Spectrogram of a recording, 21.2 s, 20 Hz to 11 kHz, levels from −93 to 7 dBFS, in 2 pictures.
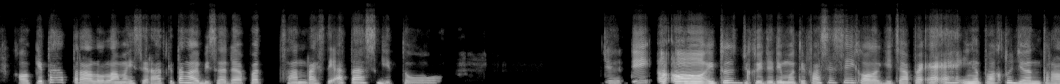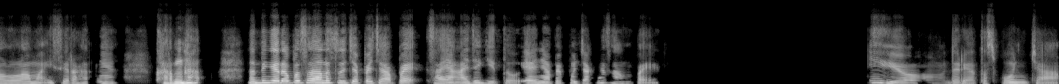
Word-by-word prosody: kalau 180 0 -2
kita 220 +8 -4 0.2
terlalu 195 -6 -1
lama 165 -1 0
istirahat 170 +3 -6
kita 210 +6 -6
nggak 235 -6 +2
bisa 160 +1 -6
dapet 155 +1 -2 0.2
sunrise 160 +1 -4
di - - -3
atas 235 0 -2
gitu. 145 -4 -10 1.7
Jadi 165 +4 -8 0.2
heeh, 215 -3 +7 0.2
itu 200 +5 -3 0.2
juga 185 -3 -4
jadi 165 0 -1
motivasi 205 - -4
sih 275 -1 -7
kalau 185 -3 +1
lagi 170 +1 -7
capek, 175 +7 -1
"Eh 225 - +2
eh, 240 - -3
inget 200 -1 +1
waktu 230 +4 -5
jangan 180 -1 0
terlalu 180 -1 -2
lama 200 +4 0
istirahatnya, 185 0 -6 0.5
karena 205 +3 +8 0.6
nanti 215 +2 +3
nggak 250 -2 +9
dapet 255 +1 +6
sunrise, 245 -1 +7
sudah 225 -1 0
capek-capek, 205 +3 +2 0.2
sayang 160 -2 +2
aja," 190 +7 -1
gitu. 165 - -8 0.2
Ya 175 - +4
nyampe 165 +1 0
puncaknya, 175 +6 -4
sampe. 180 +8 -7 2.2
Iya, 155 -9 -2 0.4
dari 150 +2 -5
atas 165 0 -8
puncak. 155 - -3
180 Hz, 140 wpm, -23 LUFS, 165-215 Hz, 2.2 s, nggak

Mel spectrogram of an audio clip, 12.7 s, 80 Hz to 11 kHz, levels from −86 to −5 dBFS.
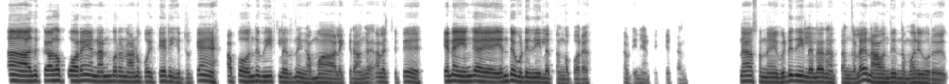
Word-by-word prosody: அ - - +6 0.2
அதுக்காக 175 +2 +2 0.2
போறேன் 170 +2 +3
என் 160 - +1
நண்பரும், 160 -1 -1
நானும் 150 +1 -2
போயி 150 -2 -2
தேடிக்கிட்டுருக்கேன். 155 +2 -2 0.3
அப்போ 155 +3 -4
வந்து 160 +3 0
வீட்ல 145 -3 -2
இருந்து 140 +3 -4
எங்க 120 - -3
அம்மா 130 +1 0
அழைக்கிறாங்க. 115 +1 -5
அழைச்சுட்டு, 140 +2 -5 0.5
என்ன 175 0 +5
எங்க 160 +2 +2 0.4
எந்த 165 +4 +2
விடுதியில 135 -4 0
தங்க 110 0 -7
போற. 110 - -5 0.6
அப்டின்னு 110 0 -12
என்ட்ட 105 0 -22
கேட்டாங்க. 100 0 -20 0.8
நான் 165 -2 0
சொன்னேன், 140 -2 -1
விடுதியிலலாம் 145 -4 +1
நான் 120 -2 -6
தங்கல. 120 +6 -1 0.2
நான் 130 0 +3
வந்து 135 +2 0
இந்தமாரி 125 +1 -1
ஒரு 105 -2 -4
140 Hz, 160 wpm, -22 LUFS, 125-160 Hz, 0.8 s, அ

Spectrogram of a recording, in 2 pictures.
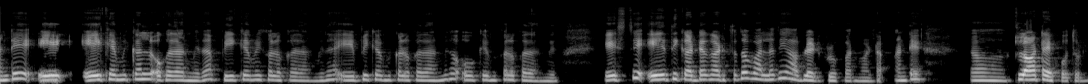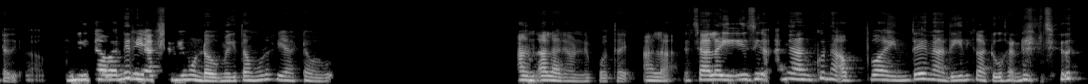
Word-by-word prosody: అంటే 205 +7 +3 0.3
ఎ - - +8 0.4
ఎ - - +8
కెమికల్ 230 +2 +1
ఒకదాని 195 -2 0
మీద, 185 +5 -3 0.2
బి 195 - +2
కెమికల్ 210 -1 -2
ఒకదాని 180 -3 -6
మీద, 190 +4 -3 0.2
ఎబి 190 +3 -2
కెమికల్ 200 -1 -2
ఒకదాని 185 -2 -2
మీద 245 +3 -4
ఓ - - 0
కెమికల్ 205 +1 -3
ఒకదాని 170 -5 -4
మీద. 155 - -8 0.6
ఎస్తే 205 +8 -1 0.2
ఏది 225 +3 +3
గడ్డ 210 0 +4
గడుతదో 220 +5 0
వాళ్ళది 225 +5 0
ఆ - - +1
బ్లడ్ 180 -4 +2
గ్రూప్ 170 -1 -4
అన్నమాట. 160 -2 -8 0.2
అంటే 240 +6 -1 0.6
ఆహ్, 180 -1 +1 0.2
క్లాట్ 220 -1 +8
అయిపోతుంటది. 160 -3 -4 0.6
మిగతావన్నీ 220 +4 +3
రియాక్షన్ 210 -2 +2
ఏం - - +1
ఉండవు. 175 -3 +4
మిగతా 170 +3 -2
3 210 +4 -1
రియాక్ట్ 185 -1 -4
అవ్వవు. 150 -1 -8 1.9
అన్ 190 -2 +3
అలాగే 180 -5 +1
ఉండిపోతాయి. 150 -1 -10 0.2
అలా 175 -1 -1 0.3
చాలా 215 0 +5 0.2
ఈజీగా 235 +1 -1
అని 250 +2 -3
అనుకున్నా 230 +2 -2
అబ్బా! 190 +4 -3 0.2
ఇంతేనా 225 +4 +1
దీనికా 200 +2 -2
200 190 +5 -2
ఇచ్చేదని? 275 +2 -4
200 Hz, 145 wpm, -22 LUFS, 180-220 Hz, 1.9 s, ఎ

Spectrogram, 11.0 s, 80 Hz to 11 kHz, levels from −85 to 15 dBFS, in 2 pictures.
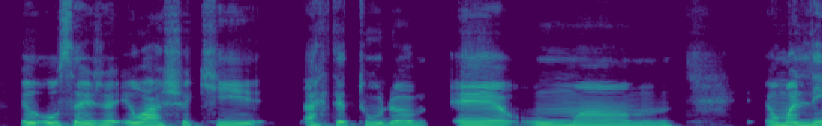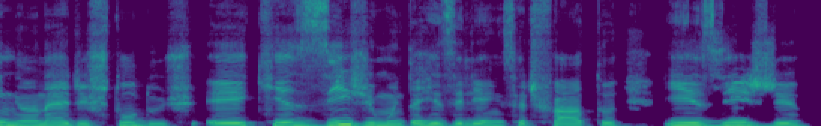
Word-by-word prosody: eu 215 - +4
ou 215 +1 +3
seja, 190 -6 +1
eu 220 +2 +3
acho 225 0 +1
que 200 -2 -3 0.3
arquitetura 220 -5 -1 0.2
é 205 -1 +3
uma 195 -3 -2 0.9
é - - -4
uma 220 +1 +5
linha, 210 -4 +1
né, 195 +1 0
de 185 0 -3
estudos, 175 -2 -4
eh, 200 +1 +4
que 230 - -4
exige 220 +1 +4
muita 180 -2 0
resiliência, 175 -1 -1
de 165 - -5
fato, 180 +3 -2 0.3
e 210 0 +4
exige 195 -1 +1
200 Hz, 130 wpm, -23 LUFS, 185-220 Hz, 0.9 s, uma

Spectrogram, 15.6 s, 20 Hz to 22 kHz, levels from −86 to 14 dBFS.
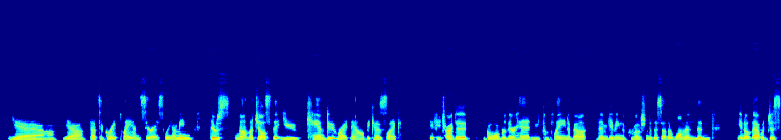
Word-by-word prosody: Yeah, 155 0 -1 0.2
yeah, 150 -2 0
that's 155 -1 -1
a - - -4
great 155 +1 -1
plan, 180 -3 -1
seriously. 170 -1 -2
I 155 - -2
mean, 155 -1 +1 0.4
there's 160 -1 +3
not 170 0 +1
much 180 -1 -1
else 175 0 +5
that 175 0 +2
you 180 -1 0
can 185 0 +2
do 200 +11 +3
right 145 -2 +2
now 145 0 -4
because, 160 -1 -2
like, 150 -2 0 0.7
if 160 +1 -6
you 180 - -2
tried 170 0 +3
to 170 -1 +6 0.4
go 180 +1 +4
over 175 -1 +2
their 175 0 +3
head 175 +1 +1
and 170 -1 -5
complain 170 0 -2
about 165 0 +1 0.2
them 170 0 -1
giving 170 0 -1
the 165 - -4
promotion 165 0 -4
to 160 - -4
this 165 0 -3
other 165 -1 +1
woman, 165 -1 +1
then, 155 0 -1 0.5
you 170 -1 -2
know, 155 0 +1
that 165 0 +6
would 170 -3 -2
just 170 -2 -2
165 Hz, 175 wpm, -23 LUFS, 155-175 Hz, 0.7 s, to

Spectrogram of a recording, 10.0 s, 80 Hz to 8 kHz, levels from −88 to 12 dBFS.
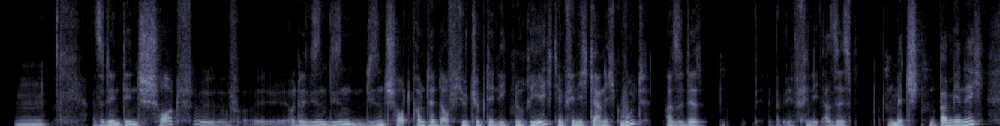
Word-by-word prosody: Hm, 110 0 -4 0.4
also 115 - -6
den 130 +1 +4
den 125 0 +1
Shortf 200 - -2
f 205 - -11
äh, 170 -1 -7
f - - -16 0.4
äh, - - -19
oder 135 -4 -2
diesen 120 +1 0
diesen 115 0 -1
diesen 110 +1 -2
Short 155 - 0
Content 170 0 +1
auf - - -2
YouTube, 145 +8 0
den 125 - +1
ignoriere 115 +5 +4
ich. 210 - 0
Den - - +1
finde 135 -4 +3
ich 115 - -4
gar 120 - +2
nicht 115 - -3
gut. 175 - +2 0.2
Also, 105 -2 -2
der 120 +1 +3
d - - -15 0.8
d - - -10
finde 140 +3 -4
ich - - -14
also, 115 +3 -1
es - - -5 0.4
matched 130 +2 +1
bei 150 0 +4
mir 160 +1 +4
nicht. 210 +5 +3
125 Hz, 230 wpm, -29 LUFS, 115-155 Hz, 0.8 s, den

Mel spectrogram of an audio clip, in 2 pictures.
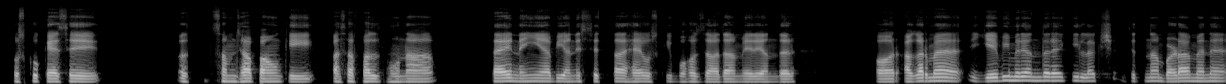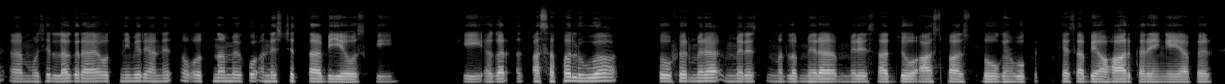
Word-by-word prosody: उसको 130 +3 -1
कैसे 135 0 +4 1.0
अ, - - +2 0.3
समझा 140 -1 +4
पाऊँ 135 0 +4
कि 130 0 0 0.2
असफल 135 -1 +2
होना 130 +1 0 0.8
तय 145 +1 +7
नहीं 145 0 -1
है, 145 - +4
अभी 145 +1 0
अनिश्चितता 140 +1 -1
है। 135 +1 +1
उसकी 135 +2 -7
बहुत 130 0 -3
ज़्यादा 130 0 +2
मेरे 125 0 +1
अंदर 125 +1 -1 0.9
और 130 +1 +2
अगर 150 +3 +4
मैं 165 -2 +4
ये 155 +1 +1
भी 185 +3 0
मेरे 185 0 +3
अंदर 175 -1 +2
है 175 - +2
कि 175 +1 -7
लक्ष्य 160 0 -5
जितना 160 +1 -4
बड़ा 150 +1 +3
मैंने 155 0 -1 0.2
अ, 140 -1 -3
मुझे 135 +2 -6
लग 140 +1 -1
रहा 145 -2 +2
है 145 +1 +1
उतनी 145 +1 -5
मेरे 150 +1 -1
अनी 145 +1 -3 0.2
उतना 150 0 -3
मेरे 150 -1 -2
को 150 +2 -2
अनिश्चितता 145 -1 -1
भी 130 0 0
है 125 - +3
उसकी। 125 0 -5 0.7
कि 130 -1 -4
अगर 135 +1 +1
अ, - - -8
असफल 150 +5 +2
हुआ 160 +2 +3 0.4
तो 150 -2 +3
फिर 155 +2 +1
मेरा 150 +1 +2
मेरे 140 0 -1
मतलब 135 -2 -4
मेरा 135 0 +4
मेरे 130 0 -2
साथ 130 0 0
जो 135 -1 +3 0.2
आस-पास 130 -1 -1
लोग 130 -1 +1
हैं 125 - -2
वो 130 +1 0
क - - -15 0.2
कैसा 135 0 0
व्यवहार 130 +1 +4
करेंगे? 125 -1 0
या 120 0 +1
फिर 125 0 -3
140 Hz, 175 wpm, -24 LUFS, 130-150 Hz, 1.0 s, तय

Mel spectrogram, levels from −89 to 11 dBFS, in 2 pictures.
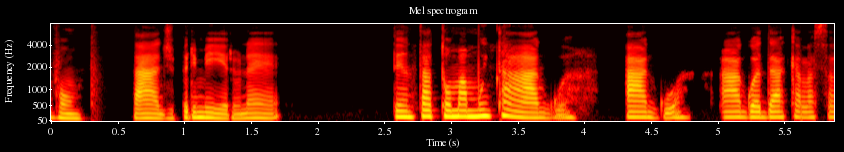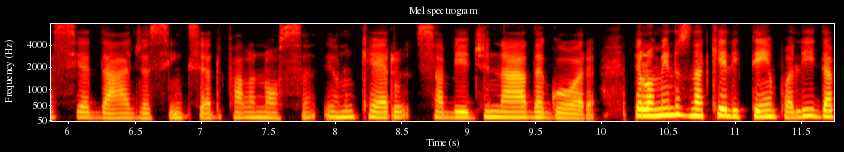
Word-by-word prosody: vontade, 135 -1 -4
primeiro, 150 -5 -3
né, 135 0 -5 0.9
tentar 175 +1 +1
tomar 180 0 +2
muita 190 +3 +3
água, 150 -4 -1 0.4
água. 155 -2 -1 0.3
Água 165 0 0
dá 165 - -1
aquela 160 -1 -6
saciedade, 145 -4 -5
assim, 140 +1 -5
que - - -12
você 150 - -4 0.2
fala: 150 0 -4
"Nossa! 150 +1 -6
Eu 165 - -3
não 165 +1 -1
quero 160 0 -1
saber 155 -1 -2
de 165 +3 -3
nada 155 -1 +3
agora". 140 -4 -1 0.2
Pelo 200 -1 +8
menos 215 +1 +6
naquele 200 -1 +6
tempo 175 -2 +2
ali, 185 +6 +1
dá 180 -1 +3
155 Hz, 155 wpm, -21 LUFS, 145-175 Hz, 0.9 s, Pelo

